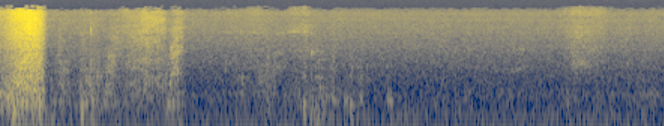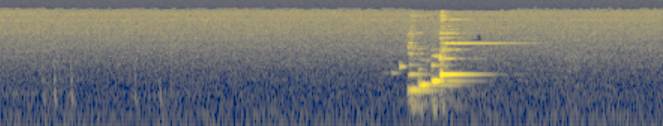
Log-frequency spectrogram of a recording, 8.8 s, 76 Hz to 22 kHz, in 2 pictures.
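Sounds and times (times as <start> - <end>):
Google Home Mini smart speaker connection chime: 7.1 - 8.1.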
